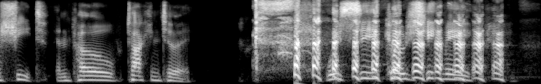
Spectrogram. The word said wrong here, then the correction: Kijimi: You still said it wrong. It's Kijimi. There's no O in it.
